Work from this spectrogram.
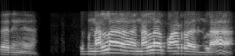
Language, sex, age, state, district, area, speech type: Tamil, male, 45-60, Tamil Nadu, Vellore, rural, conversation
